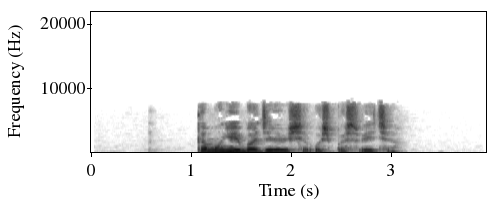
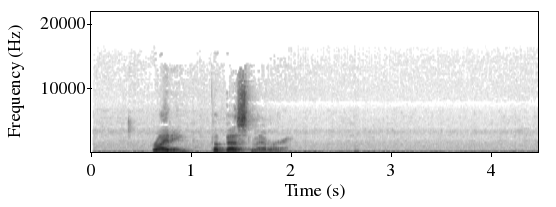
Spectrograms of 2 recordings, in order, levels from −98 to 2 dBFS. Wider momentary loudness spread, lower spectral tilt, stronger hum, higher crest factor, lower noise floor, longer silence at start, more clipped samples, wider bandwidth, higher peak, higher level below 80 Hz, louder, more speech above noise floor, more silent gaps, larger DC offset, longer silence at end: second, 12 LU vs 18 LU; about the same, -4.5 dB/octave vs -4 dB/octave; neither; about the same, 16 dB vs 20 dB; first, -83 dBFS vs -48 dBFS; first, 1.1 s vs 0.45 s; neither; second, 8.2 kHz vs 13 kHz; first, -2 dBFS vs -8 dBFS; second, -60 dBFS vs -44 dBFS; first, -16 LUFS vs -24 LUFS; first, 68 dB vs 25 dB; neither; neither; first, 0.9 s vs 0.2 s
